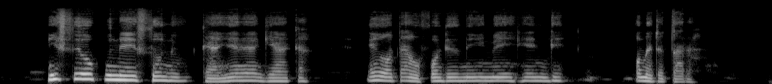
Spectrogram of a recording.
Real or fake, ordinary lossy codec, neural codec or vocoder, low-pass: fake; none; codec, 32 kHz, 1.9 kbps, SNAC; 14.4 kHz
